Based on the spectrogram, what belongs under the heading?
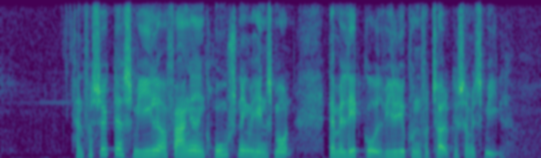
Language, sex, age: Danish, female, 59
